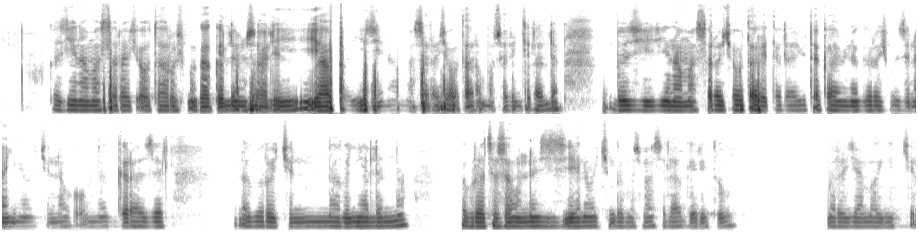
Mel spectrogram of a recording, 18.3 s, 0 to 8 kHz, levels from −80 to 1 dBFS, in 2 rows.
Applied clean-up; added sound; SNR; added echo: none; none; none; none.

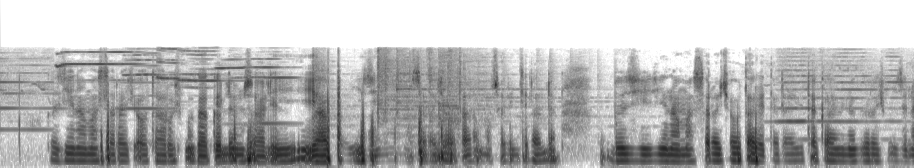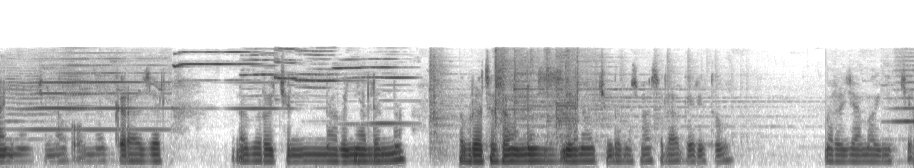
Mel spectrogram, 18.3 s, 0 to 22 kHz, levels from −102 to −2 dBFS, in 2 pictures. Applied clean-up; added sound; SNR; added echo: none; Screech; 13 dB; none.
